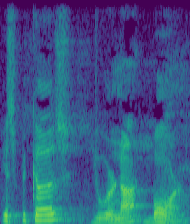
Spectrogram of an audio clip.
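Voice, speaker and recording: A man playing a gentle, very old but childlike angel in a live radio drama. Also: a little high, lively intonation, unhurried, slightly rough, full character voice. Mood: gently explaining. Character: gentle, childlike, nearly 300-year-old male angel, earnest and cheery. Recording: live stage recording, faint room noise.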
